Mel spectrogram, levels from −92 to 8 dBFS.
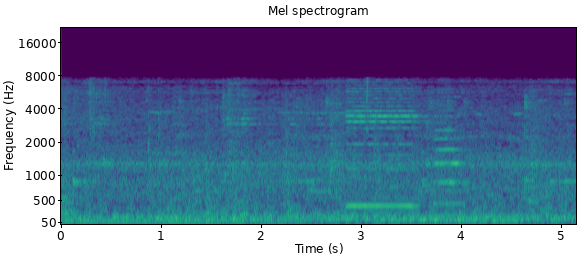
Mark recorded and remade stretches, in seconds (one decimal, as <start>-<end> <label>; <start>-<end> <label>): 0.0-3.8 recorded; 3.8-4.6 remade; 4.6-5.2 recorded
